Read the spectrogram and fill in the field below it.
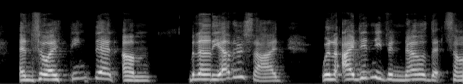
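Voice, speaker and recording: A woman speaks at a moderate pace in an unremarkable speaking voice, fairly high in pitch with lively intonation. The background is quiet. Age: 60s. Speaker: novelist and podcast host. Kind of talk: interview conversation.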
